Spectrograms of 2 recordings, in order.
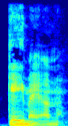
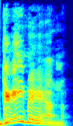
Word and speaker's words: Gaiman: at me that you pronounce his name Neil gay man it's pronounced gay man I'm like whoa just chill out I just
